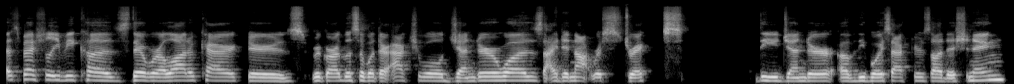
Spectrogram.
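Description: A woman's voice: on the low side, little pitch movement, moderate pace. A woman speaking casually as a podcast guest, explaining things in a conversational, self-qualifying way. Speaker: podcast guest, audio drama writer and director. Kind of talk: casual interview chat.

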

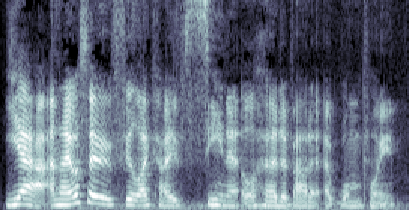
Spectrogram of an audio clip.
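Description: A woman speaks in a casual, comedic podcast style. Her voice is bright and forward, at a middling pitch. She comes across as informal and wry. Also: normal speed, gravelly, husky. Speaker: podcast panelist.

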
